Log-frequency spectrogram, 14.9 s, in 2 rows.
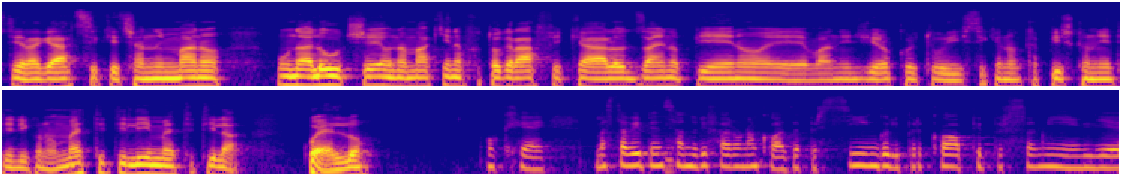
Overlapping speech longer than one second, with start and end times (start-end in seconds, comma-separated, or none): none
